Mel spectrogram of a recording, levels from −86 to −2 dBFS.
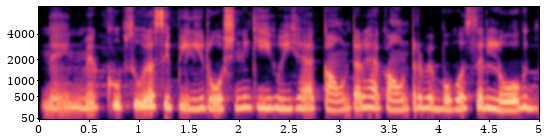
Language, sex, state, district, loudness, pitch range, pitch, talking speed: Hindi, female, Delhi, New Delhi, -15 LUFS, 220-245 Hz, 235 Hz, 205 wpm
